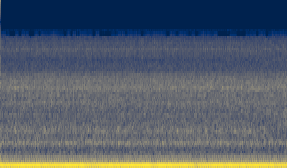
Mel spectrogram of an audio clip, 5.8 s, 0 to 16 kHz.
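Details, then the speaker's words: Renault 17 TS petrol engine with rebuilt Weber 32 DARA 4T carburettor, warm after automatic choke released, idle set to 800 rpm: steady, even low rumble with no misses, knocks or ticks; normal smooth idle. "Voilà, on est à 800 tours. Donc on est à 800 tours."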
